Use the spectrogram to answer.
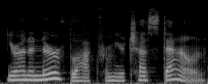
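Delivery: ordinary delivery, nothing marked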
